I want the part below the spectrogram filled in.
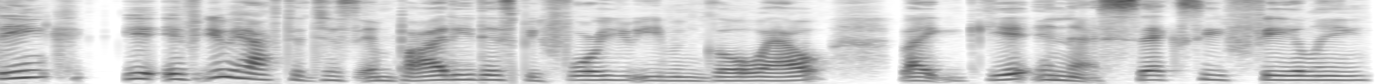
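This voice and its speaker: Against a quiet background, a woman with an American accent speaks in a very deep, low pitch, her dark, mellow tone carried by lively intonation. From US West Coast, Washington. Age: 40s. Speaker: dating coach and podcast host. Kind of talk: casual monologue rant. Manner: halting, many fillers.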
